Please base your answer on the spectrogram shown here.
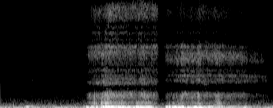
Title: Nomyen the pit bull is snoring [ASMR]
